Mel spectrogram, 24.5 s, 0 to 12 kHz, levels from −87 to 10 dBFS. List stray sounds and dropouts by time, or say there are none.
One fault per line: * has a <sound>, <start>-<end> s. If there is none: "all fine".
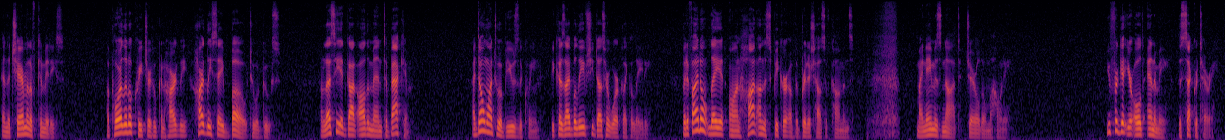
* has a breath, 17.3-18.0 s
